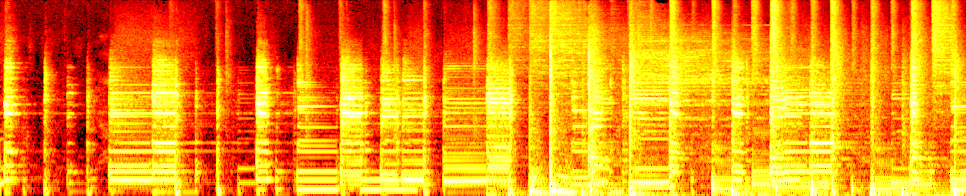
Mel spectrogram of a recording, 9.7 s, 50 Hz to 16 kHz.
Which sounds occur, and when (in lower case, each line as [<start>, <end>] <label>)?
[0.01, 9.65] music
